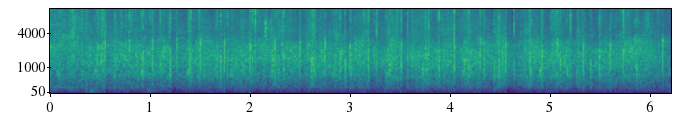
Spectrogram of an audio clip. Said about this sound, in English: So it's my pleasure today to announce as one deputy mayor, Thomas Baines. You can clap for Thomas.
